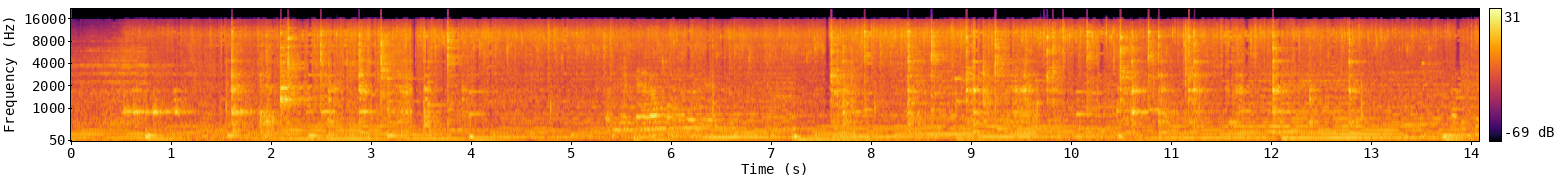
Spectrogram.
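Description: Oil and ingredients sizzling in an open pressure cooker on a gas stove, stirred with a metal spoon that clicks and scrapes against the pan.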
